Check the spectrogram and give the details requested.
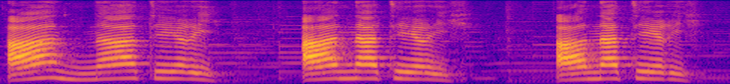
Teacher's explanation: Du son N au A pour qu'ils deviennent comme un mot.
